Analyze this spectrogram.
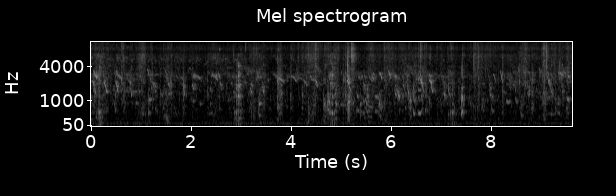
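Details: Several backyard chickens pecking grains during their daily feed, giving soft scattered clucks and short murmuring notes over sharp pecking clicks and a steady low hum.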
